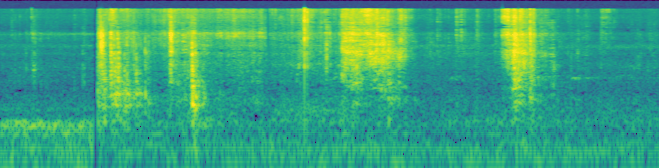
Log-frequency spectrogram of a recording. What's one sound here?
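Bamboo poles clatter and rattle against the ground.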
